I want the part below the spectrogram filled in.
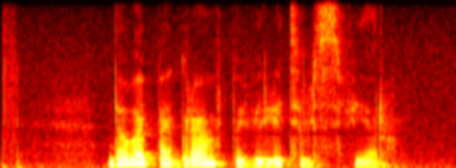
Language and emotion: Russian, neutral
